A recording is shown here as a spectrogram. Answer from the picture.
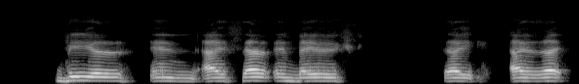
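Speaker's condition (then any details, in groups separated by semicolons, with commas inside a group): Moebius syndrome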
